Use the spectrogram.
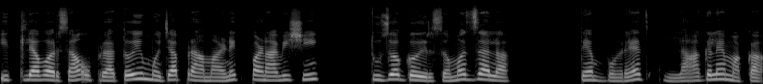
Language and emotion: Goan Konkani, sad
